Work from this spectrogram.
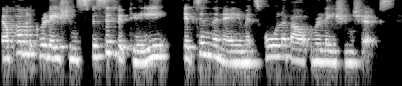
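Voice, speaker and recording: A woman's voice: mid-range voice, moderate pace, fairly bright tone. A woman with a British accent, speaking as an expert guest and explaining things conversationally in an interview. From Malta, born in southern England. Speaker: guest public relations expert. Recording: echoey room sound.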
